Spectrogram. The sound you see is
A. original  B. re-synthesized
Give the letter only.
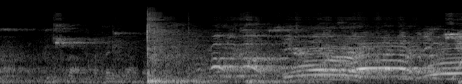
B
